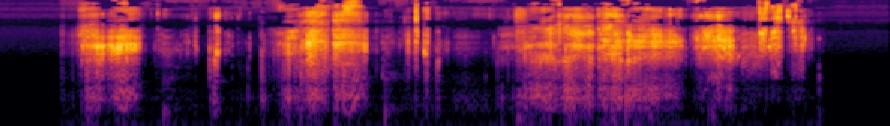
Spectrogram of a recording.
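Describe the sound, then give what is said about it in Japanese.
Eager, vigorous crunchy eating of a much-loved treat by a hungry female, heard as repeated bursts of loud crunching and chewing separated by short pauses. “これを待ってました。彼女がこれを大好きなのです。なので食べてもらいます。さあどうぞ。”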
